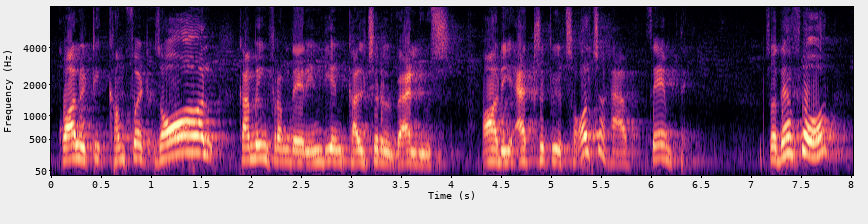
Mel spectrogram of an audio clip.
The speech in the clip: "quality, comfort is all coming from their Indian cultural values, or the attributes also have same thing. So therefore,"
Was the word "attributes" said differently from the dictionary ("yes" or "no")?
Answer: no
